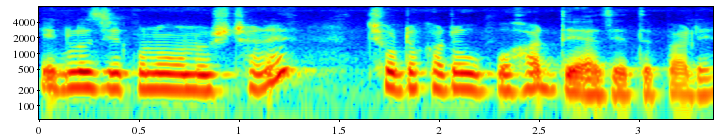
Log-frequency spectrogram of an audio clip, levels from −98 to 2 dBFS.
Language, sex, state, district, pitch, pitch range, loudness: Bengali, female, West Bengal, Jalpaiguri, 215 Hz, 205-225 Hz, -15 LUFS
